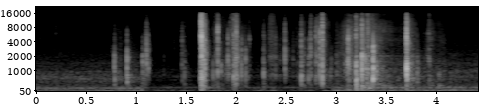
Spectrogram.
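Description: Metallised foil pouch crinkling and crackling in the hand as it is opened and coiled leather shoelaces are pulled out of it. The sound comes as an irregular run of sharp crackles, loudest and densest in the second half.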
